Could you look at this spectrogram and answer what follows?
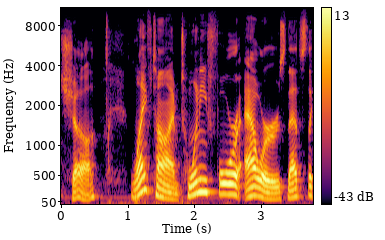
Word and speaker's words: SHA: we're going to use something called sha which I like to pronounce sha lifetime 24 hours that's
